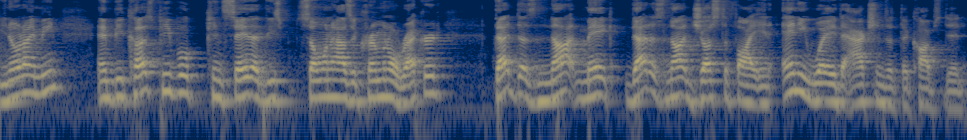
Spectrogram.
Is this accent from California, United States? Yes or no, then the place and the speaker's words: yes; Merced, California, United States; growing up in Merced is so diverse and there's so many different races here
